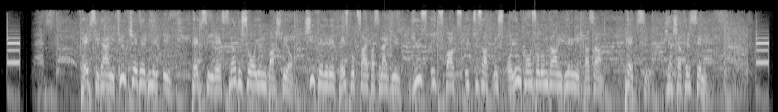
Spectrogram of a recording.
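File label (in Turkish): dinamik, seslendirme; enerjik tempolu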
